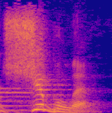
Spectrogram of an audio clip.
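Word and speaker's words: shibboleth: to pronounce the word shibolet the Hebrew word for River but in the dialect of Ephraim from the West they could not pronounce the sh sound of shth it kept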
